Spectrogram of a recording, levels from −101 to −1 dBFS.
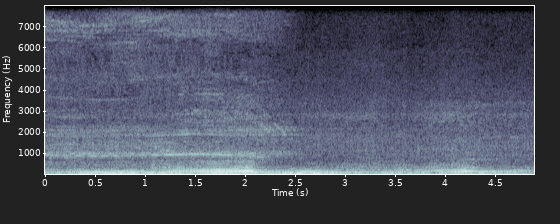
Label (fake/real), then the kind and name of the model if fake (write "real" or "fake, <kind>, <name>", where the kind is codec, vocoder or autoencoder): real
